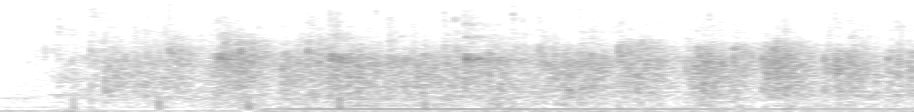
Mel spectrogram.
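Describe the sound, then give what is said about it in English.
A church audience claps together in sustained, dense applause with a steady wash of many hands, fairly loud and continuous for several seconds, with a low hum underneath. “Now give the Lord a hand clap.”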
